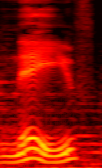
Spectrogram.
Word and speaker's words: knave: something like kanava kanava now we have a silent K so we don't say canook we say hmm no knowledge knave knives we say just hmm and we also have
